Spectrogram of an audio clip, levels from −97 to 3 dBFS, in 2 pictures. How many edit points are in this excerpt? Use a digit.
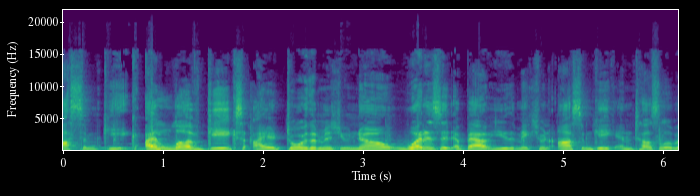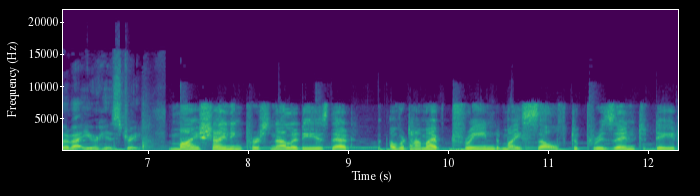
2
